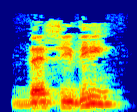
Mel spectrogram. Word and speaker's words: decidí: Decidí. Decidí. That's the last syllable.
